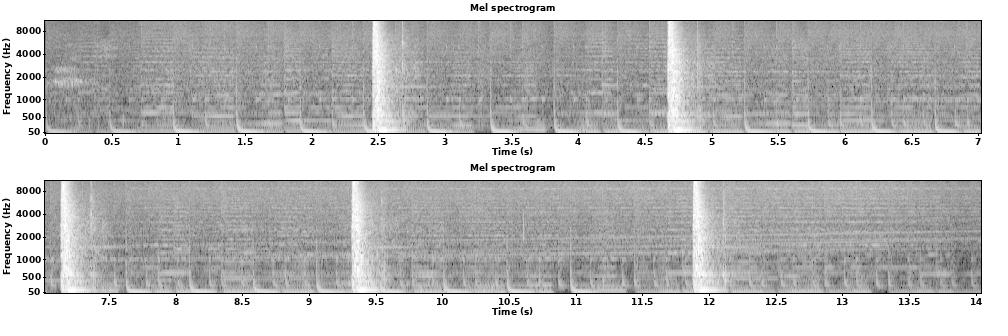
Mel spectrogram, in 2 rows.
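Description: Five shots from a Hatsan Hercules .30 calibre pre-charged pneumatic air rifle, each a sharp crack, evenly spaced about two and a half seconds apart, over steady background music.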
